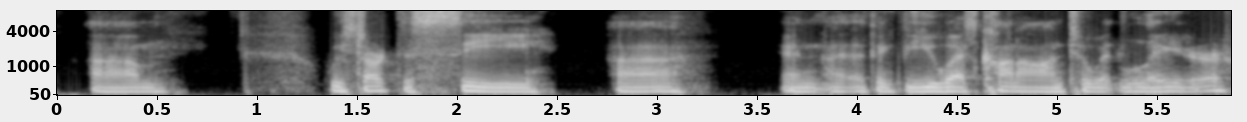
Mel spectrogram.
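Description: Fairly low male voice, flat and monotone, at a fairly slow pace with long, frequent pauses over a quiet background. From Mexico, Tijuana. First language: Spanish. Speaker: former counter-narcotics officer and security instructor. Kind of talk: interview. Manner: hesitant with many fillers.

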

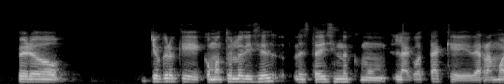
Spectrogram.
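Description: Against a quiet background, a man talks at a moderate pace in a plain, everyday voice, medium in pitch, with fairly even intonation. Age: young. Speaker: podcast host. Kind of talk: casual chat.

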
